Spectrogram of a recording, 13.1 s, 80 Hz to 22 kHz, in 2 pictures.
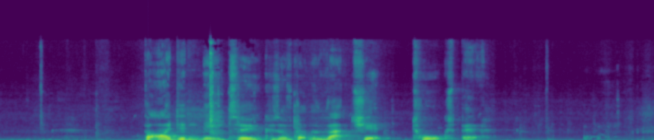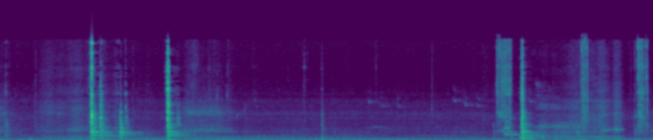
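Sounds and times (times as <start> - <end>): metal hand tools clinking: 7.4 - 8.8, 11.5 - 13.0
ringing metallic clinks: 7.4 - 8.8.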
